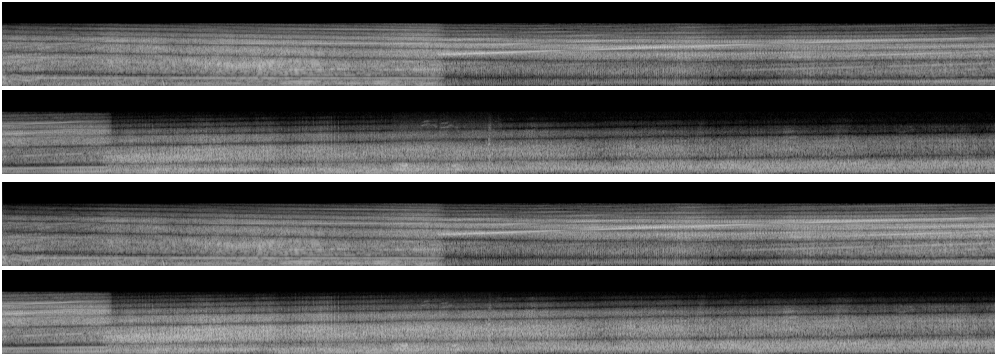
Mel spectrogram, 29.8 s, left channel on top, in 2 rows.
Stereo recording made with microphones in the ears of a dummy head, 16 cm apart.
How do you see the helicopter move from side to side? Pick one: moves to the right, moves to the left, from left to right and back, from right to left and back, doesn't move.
moves to the right.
